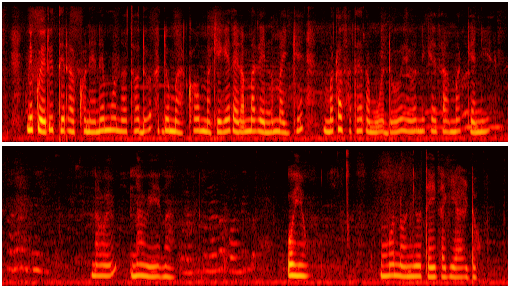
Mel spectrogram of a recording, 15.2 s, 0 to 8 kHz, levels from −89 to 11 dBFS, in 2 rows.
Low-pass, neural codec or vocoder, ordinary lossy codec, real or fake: 7.2 kHz; none; AAC, 48 kbps; real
